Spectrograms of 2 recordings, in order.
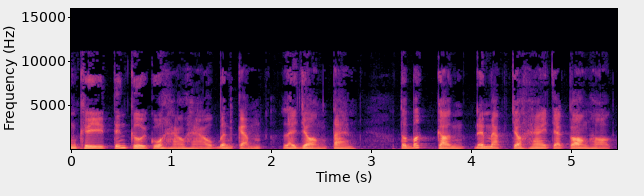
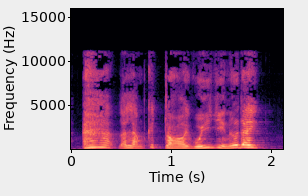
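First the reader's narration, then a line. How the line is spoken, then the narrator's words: Loud shouting. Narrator (Vietnamese): tiếng giáo sư La Nghị hét ầm ĩ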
